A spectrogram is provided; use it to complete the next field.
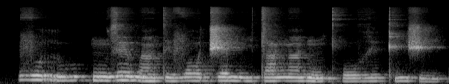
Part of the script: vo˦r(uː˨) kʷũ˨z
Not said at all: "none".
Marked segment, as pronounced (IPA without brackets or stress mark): uː˨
